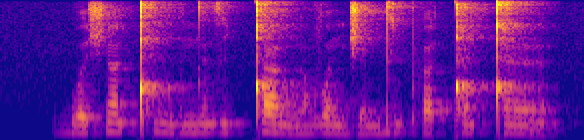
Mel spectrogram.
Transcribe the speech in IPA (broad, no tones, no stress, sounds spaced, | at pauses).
b ɐ ʃ ã ǃʰ ɨ ŋ ɡ ɐ n d ɛ̃ z i ǃ a ŋ ɡ ã v ɐ n d͡ʒ ɛ n d i pʰ a ǃ ɛ̃ ǃ ɛ̃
